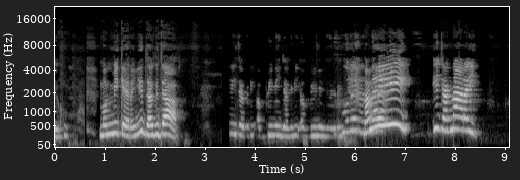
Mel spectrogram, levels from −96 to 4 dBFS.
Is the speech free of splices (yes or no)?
yes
